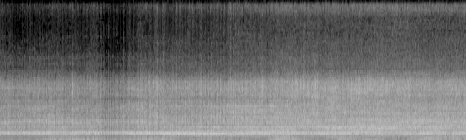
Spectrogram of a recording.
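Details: Lionel Tie Jector toy train, reassembled with brushes put back in its motor: even, steady whir from the small electric motor with no stumbles or grinding; running again after repair.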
